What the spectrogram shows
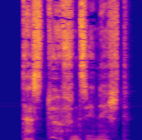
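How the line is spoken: Whisper. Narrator (German): flüsterte er

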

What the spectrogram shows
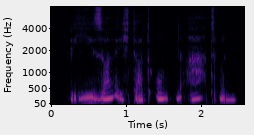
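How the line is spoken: Slow. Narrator (German): sagte Harry langsam

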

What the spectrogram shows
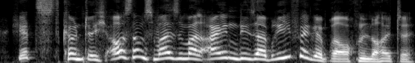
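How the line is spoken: Cheerful. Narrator (German): sagte er fröhlich

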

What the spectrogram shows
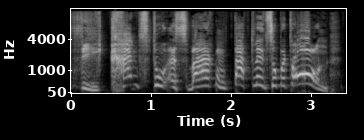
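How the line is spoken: Roar. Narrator (German): brüllte Onkel Vernon

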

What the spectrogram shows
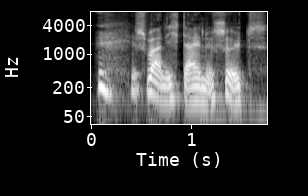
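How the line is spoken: Said with a sigh. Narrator (German): sagte sie und nahm seufzend am Tisch Platz

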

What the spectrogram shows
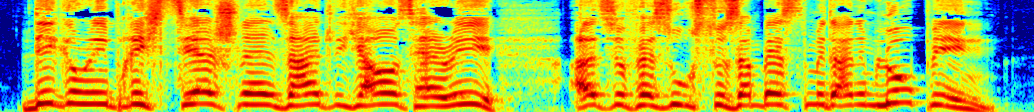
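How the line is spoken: Calling after someone. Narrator (German): Wood rief ihm nach

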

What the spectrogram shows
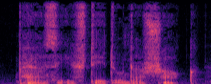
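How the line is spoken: Quiet. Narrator (German): sagte George leise zu Harry

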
